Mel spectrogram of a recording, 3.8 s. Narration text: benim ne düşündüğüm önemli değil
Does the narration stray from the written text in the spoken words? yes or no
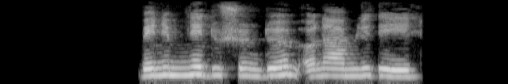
no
